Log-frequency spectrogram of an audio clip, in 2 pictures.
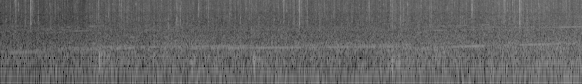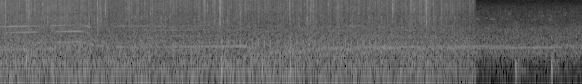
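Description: Fires crackle and pop on burning vehicles.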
